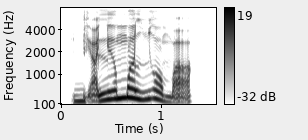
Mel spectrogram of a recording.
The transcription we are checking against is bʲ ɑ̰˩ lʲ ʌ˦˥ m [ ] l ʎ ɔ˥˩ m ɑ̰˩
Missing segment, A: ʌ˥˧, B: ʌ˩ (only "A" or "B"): A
